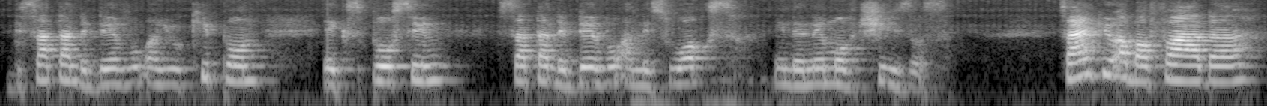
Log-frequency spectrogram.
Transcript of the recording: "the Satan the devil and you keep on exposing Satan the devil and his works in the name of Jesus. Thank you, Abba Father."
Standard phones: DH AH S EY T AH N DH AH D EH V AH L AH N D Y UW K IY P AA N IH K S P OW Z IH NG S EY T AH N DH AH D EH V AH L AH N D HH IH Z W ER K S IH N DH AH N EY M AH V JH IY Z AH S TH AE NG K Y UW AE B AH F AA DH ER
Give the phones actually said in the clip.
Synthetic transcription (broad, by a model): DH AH S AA T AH N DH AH D EH V AH L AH N Y UW K IY P AA N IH K S P OW S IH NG S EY T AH N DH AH D EH V AH L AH N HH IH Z W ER K S IH N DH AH N EY M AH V JH IY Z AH S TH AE NG K Y UW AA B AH F AA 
